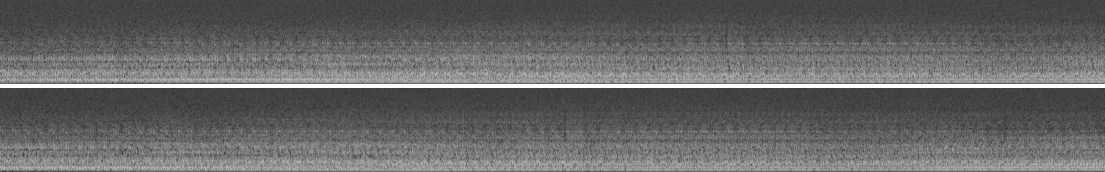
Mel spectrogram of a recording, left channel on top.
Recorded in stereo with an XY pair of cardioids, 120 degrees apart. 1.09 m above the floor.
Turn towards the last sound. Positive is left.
No sound to turn to.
